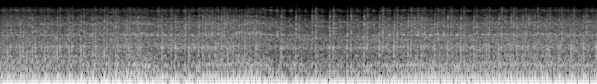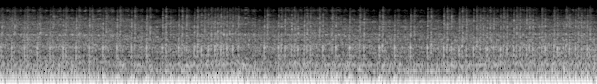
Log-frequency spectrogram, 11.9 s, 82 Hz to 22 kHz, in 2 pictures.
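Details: 1974 Harley ironhead chopper, unrun 15 years or more, fresh oil, no exhaust pipe: loud heavy uneven lumpy V-twin thump, no clear knock, blasting out debris as it clears itself.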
